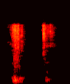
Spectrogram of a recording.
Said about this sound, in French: ça, c'est le bruit du brumisateur.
